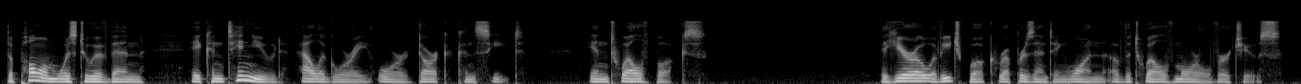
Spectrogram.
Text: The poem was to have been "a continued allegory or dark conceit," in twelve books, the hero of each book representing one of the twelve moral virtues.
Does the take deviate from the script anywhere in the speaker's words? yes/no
no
